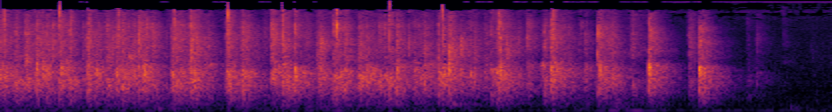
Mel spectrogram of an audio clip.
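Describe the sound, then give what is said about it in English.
Audience applause at a live concert, a dense, steady clatter of many hands clapping that holds for several seconds before thinning out and fading away near the end. “So here's a, how about a hand for WXPR and the you and all you guys sitting in the audience.”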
